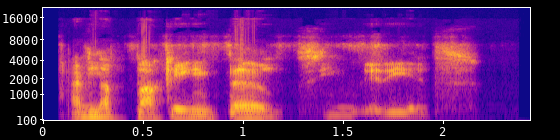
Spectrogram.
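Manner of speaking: fed-up, exasperated, swearing talking-belt voice. Voicing a belt that would face palm at the players: exasperated belt voice. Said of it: "if the bell could fist, like, face palm".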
